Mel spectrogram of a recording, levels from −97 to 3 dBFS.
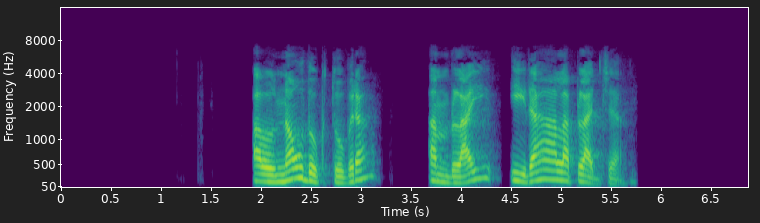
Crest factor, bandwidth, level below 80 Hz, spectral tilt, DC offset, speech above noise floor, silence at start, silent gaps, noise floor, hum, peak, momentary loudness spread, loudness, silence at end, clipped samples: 18 dB; 6.6 kHz; -58 dBFS; -8.5 dB/octave; under 0.1%; over 74 dB; 1.9 s; 3.24-3.66 s, 4.42-4.48 s; under -90 dBFS; none; -2 dBFS; 15 LU; -16 LUFS; 1.25 s; under 0.1%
